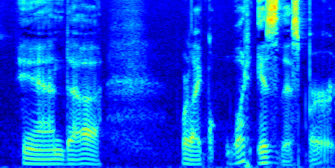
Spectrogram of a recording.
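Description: Over a silent background in a very clean recording, a man speaks at a moderate pace with a Wisconsin accent. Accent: Upper Midwest (Wisconsin). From Wisconsin, Milwaukee area. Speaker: hunter. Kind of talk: casual interview.

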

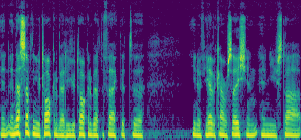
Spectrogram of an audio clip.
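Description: In a very clean recording with a silent background and a dry, close sound with no echo, a man talks at a very fast pace in a somewhat breathy voice. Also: fairly high pitch for a man, fairly even intonation. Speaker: podcast host and author. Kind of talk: interview conversation. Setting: studio. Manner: laid back.

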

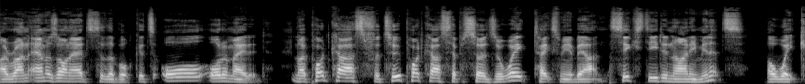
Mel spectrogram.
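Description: In an Australian accent, a man speaks fairly quickly at a fairly high pitch with ordinary pitch variation and a dry, close sound with no echo. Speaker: podcast host. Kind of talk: interview.

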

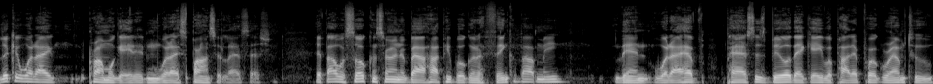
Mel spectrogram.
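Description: With an American accent, a man speaks at a very fast pace. His voice is fairly low with fairly even intonation. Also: very clean recording, silent background. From Texas (Dallas), US South. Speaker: politician, state attorney general-elect. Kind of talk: interview.

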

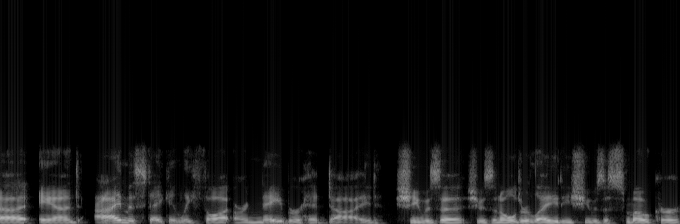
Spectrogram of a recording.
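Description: At a moderate pace with hardly any pauses, a man with an American accent talks in an unremarkable speaking voice with ordinary pitch variation. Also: medium pitch for a man. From East Texas. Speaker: pastor and author. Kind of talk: interview.

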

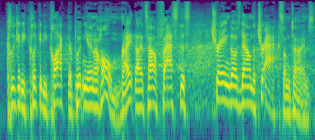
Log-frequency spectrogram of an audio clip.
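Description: A man's fairly high voice with lively intonation, very even loudness and a moderate pace, over noticeable background noise. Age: 50s. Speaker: pastor. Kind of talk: sermon.

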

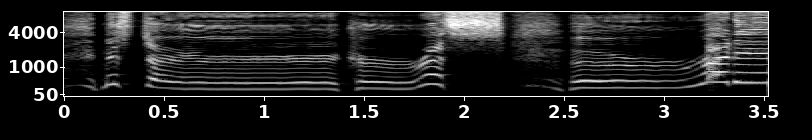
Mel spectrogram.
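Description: The voice sounds female and is fairly high in pitch. It is a put-on character voice. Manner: bellowing, dramatic.

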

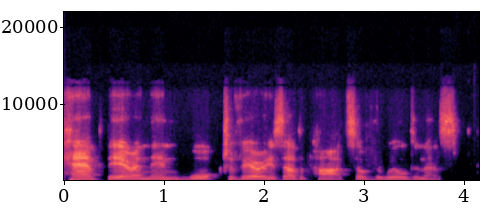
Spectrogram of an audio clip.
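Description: In an Australian accent, a woman talks at a fairly slow pace with a bright, sharp tone. The recording is very clean, with a silent background. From Tasmania, Australia. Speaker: former politician and conservationist. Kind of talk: interview.

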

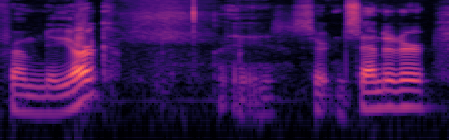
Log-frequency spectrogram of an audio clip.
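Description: In a Canadian accent, the speaker talks at a moderate pace with a dark, mellow tone on a very clean recording with a silent background. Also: man. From Canada. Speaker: international tax and immigration advisor. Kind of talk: interview.

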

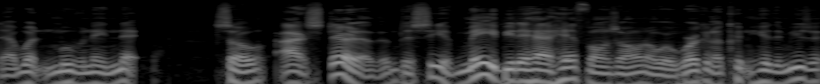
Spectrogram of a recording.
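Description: With an American accent, a man speaks at a fairly quick pace in a fairly low pitch, his tone dark and mellow, his intonation lively, and the sound dry and close with no echo. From US Southeast. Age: middle-aged. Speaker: podcast co-host. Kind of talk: casual chat.

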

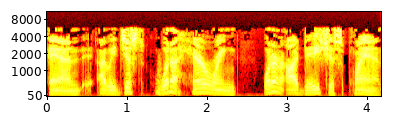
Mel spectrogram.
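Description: This man has an ordinary speaking voice, pitched in the medium range, with ordinary pitch variation. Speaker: radio host. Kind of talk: radio host patter with ad read and show intro. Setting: studio. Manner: polished, upbeat announcer delivery.

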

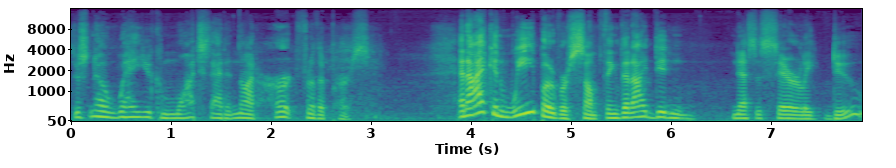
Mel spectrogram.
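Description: A man speaks in a normal speaking voice, fairly high-pitched, at a moderate pace with lively intonation. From West Virginia. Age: 50s. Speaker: pastor. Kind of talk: religious discussion podcast. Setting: recorded broadcast.

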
